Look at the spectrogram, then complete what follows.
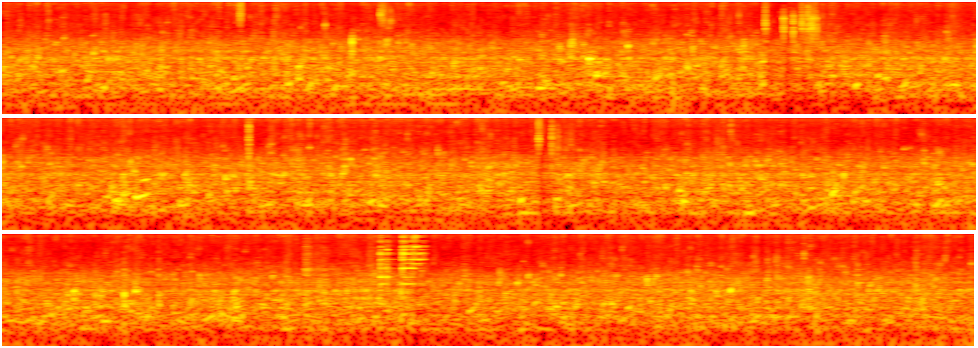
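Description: Shallow water trickling steadily over rocks, with scattered small clicks and taps as a freshwater mussel's shell and pearls are handled, and a quick rattle of clicks about three-quarters of the way through.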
